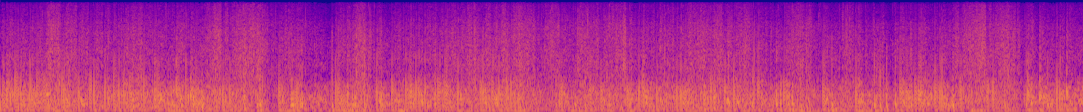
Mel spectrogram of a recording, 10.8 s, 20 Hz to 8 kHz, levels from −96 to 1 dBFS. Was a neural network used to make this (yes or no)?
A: no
